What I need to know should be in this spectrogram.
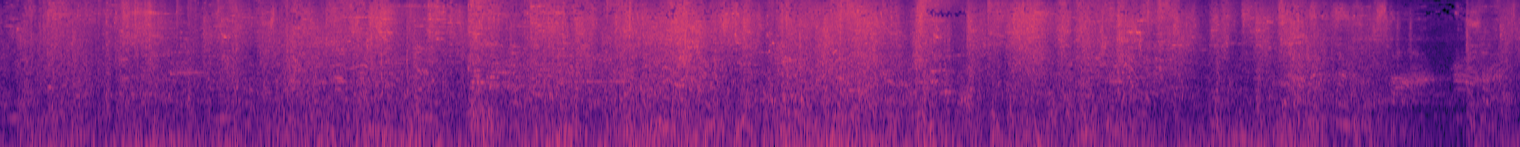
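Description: Spell effects whoosh and crackle during a game fight.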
